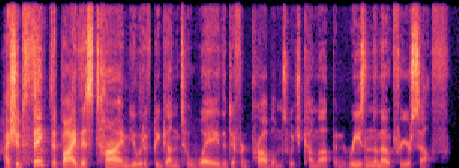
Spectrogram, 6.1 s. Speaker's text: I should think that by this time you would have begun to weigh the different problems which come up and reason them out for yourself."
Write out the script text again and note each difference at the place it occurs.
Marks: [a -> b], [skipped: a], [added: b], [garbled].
I should think that by this time you would have begun to weigh the different problems which come up and reason them out for yourself."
